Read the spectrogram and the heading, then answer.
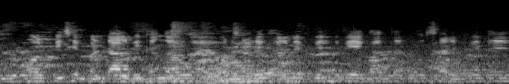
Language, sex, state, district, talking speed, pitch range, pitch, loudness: Hindi, male, Bihar, Vaishali, 105 wpm, 140-150 Hz, 145 Hz, -20 LUFS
